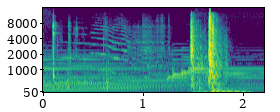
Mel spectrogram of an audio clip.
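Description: Soft music with held notes and a falling run of high notes, then a bedroom door shutting with a double thunk about a second and a half in.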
